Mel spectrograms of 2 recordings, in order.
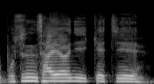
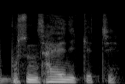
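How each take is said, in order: First: Projected, evenly held call to echo; louder congregational prompt. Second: Said in the usual way. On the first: Shown as a demonstration. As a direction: say it out big so the crowd repeats it. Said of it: "야, 좀 크게 해보세요". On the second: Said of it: "[name]의 노래 가사입니다".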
